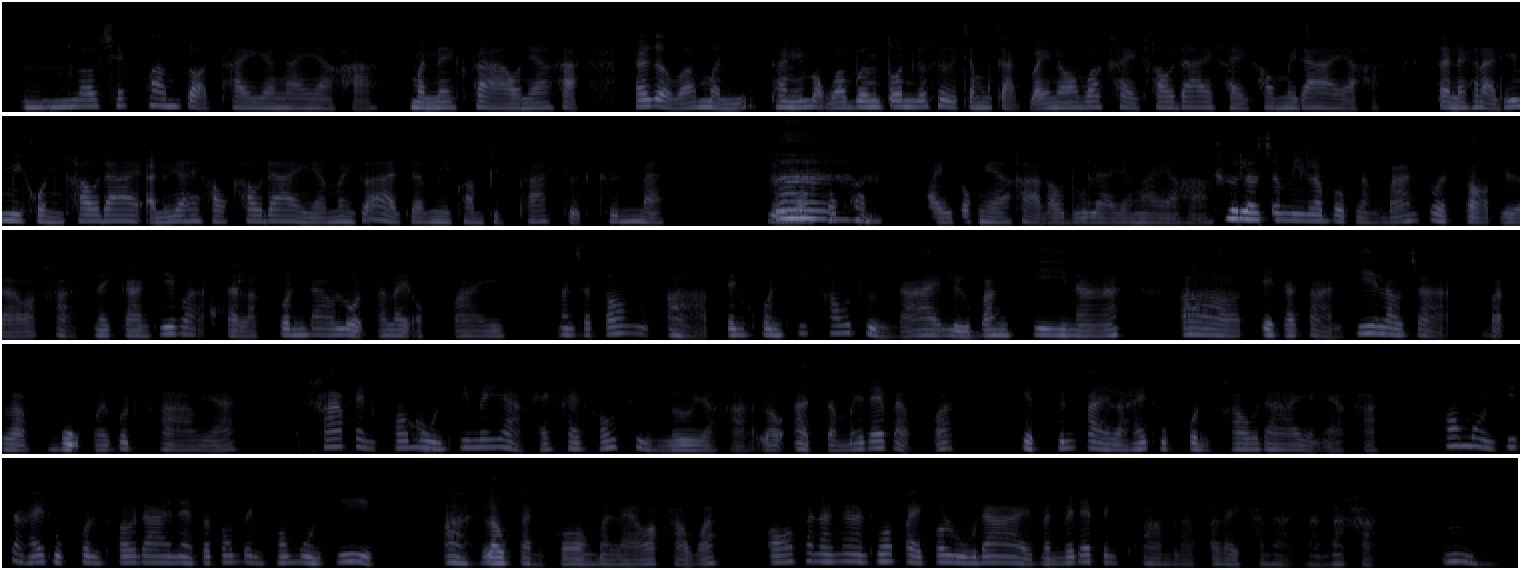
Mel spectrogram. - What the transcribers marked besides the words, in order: tapping
- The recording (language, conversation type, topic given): Thai, podcast, จะใช้แอปสำหรับทำงานร่วมกับทีมอย่างไรให้การทำงานราบรื่น?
